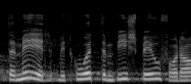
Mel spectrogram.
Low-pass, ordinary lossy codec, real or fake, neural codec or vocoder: 10.8 kHz; none; real; none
